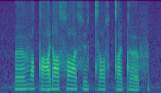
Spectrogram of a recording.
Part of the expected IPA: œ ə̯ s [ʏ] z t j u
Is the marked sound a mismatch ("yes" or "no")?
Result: yes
